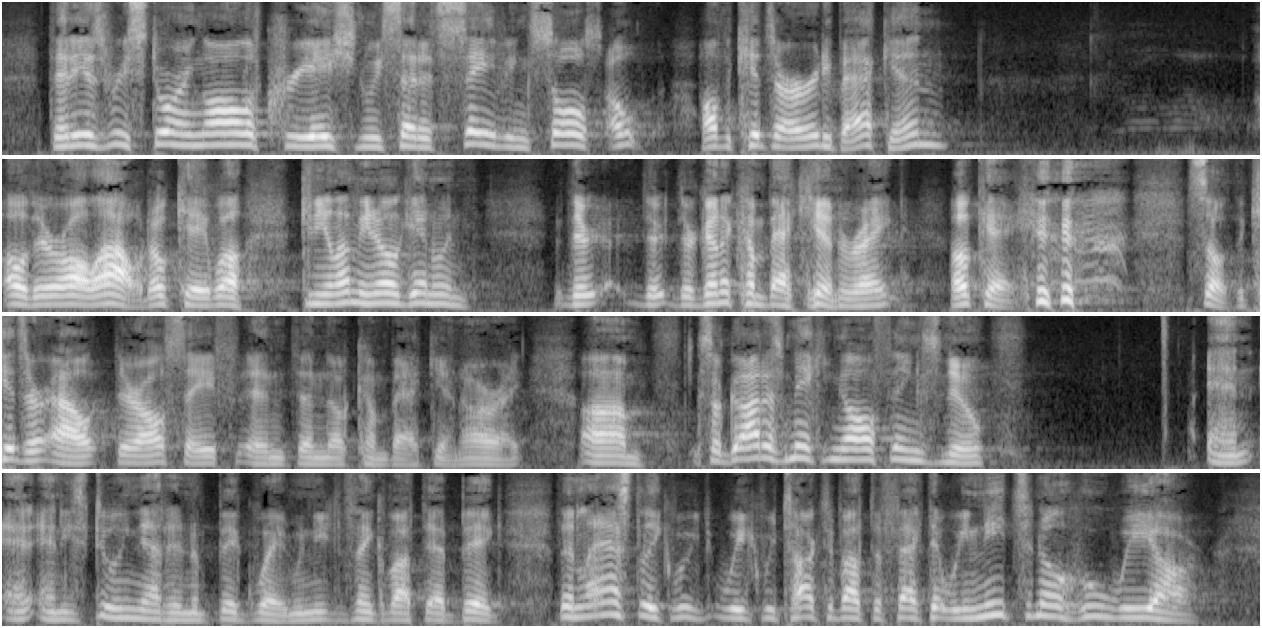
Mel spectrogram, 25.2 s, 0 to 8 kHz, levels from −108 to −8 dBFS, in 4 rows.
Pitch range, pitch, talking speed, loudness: 145-200 Hz, 175 Hz, 240 wpm, -24 LUFS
